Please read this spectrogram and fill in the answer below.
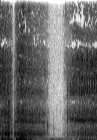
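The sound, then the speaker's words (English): A voice imitates a snore with a rasping, breathy noise, a short pause, then another rough rasp. “Whenever someone fake snores, it's too overboard. You know, it's too like I just did. That's terrible. No one really snores like that. It's more like,”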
